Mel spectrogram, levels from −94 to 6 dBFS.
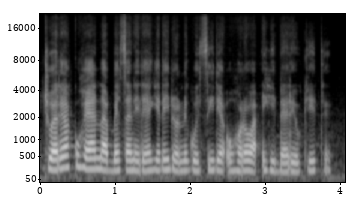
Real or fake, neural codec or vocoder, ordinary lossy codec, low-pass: fake; codec, 44.1 kHz, 7.8 kbps, Pupu-Codec; none; none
